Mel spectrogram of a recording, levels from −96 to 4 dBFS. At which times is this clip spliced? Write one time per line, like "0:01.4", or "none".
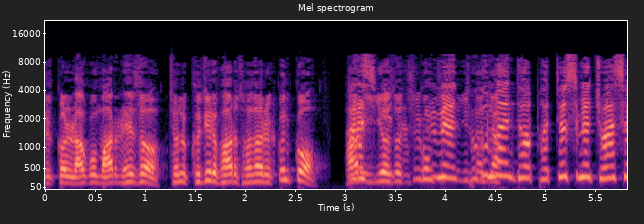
0:01.2
0:02.8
